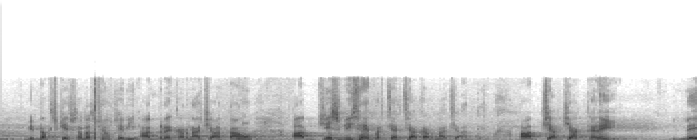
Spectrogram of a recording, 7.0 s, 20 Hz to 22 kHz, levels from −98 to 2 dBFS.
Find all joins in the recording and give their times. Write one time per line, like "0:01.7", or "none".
none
